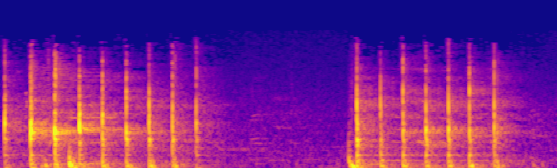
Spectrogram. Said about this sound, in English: And he came up to the door, put his bag down, and started knocking.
